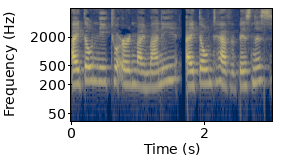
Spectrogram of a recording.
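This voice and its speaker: At a moderate pace, the voice has a dark, mellow tone and fairly even intonation. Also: woman. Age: 70s. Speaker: podcast contributor sharing pandemic experience. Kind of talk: personal testimony.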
